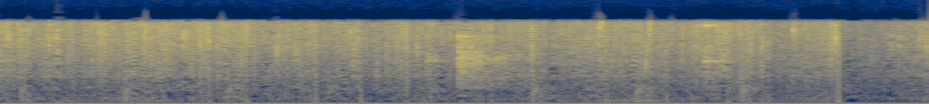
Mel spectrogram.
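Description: Chopped onions and green chillies sizzling and crackling in hot oil in a pan, with a spatula stirring through them.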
